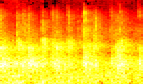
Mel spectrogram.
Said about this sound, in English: Come on. You can clap. I'll give you that.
